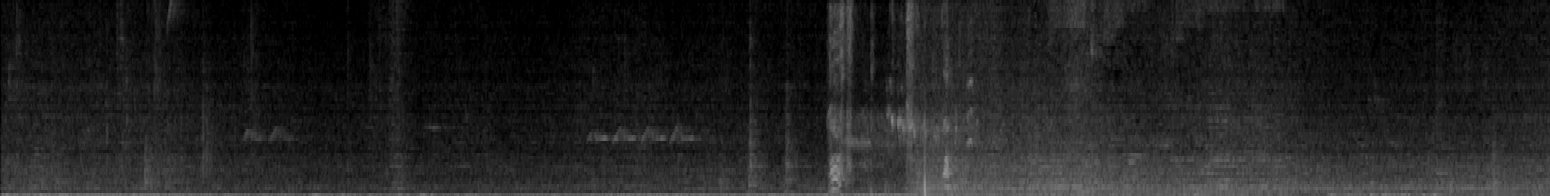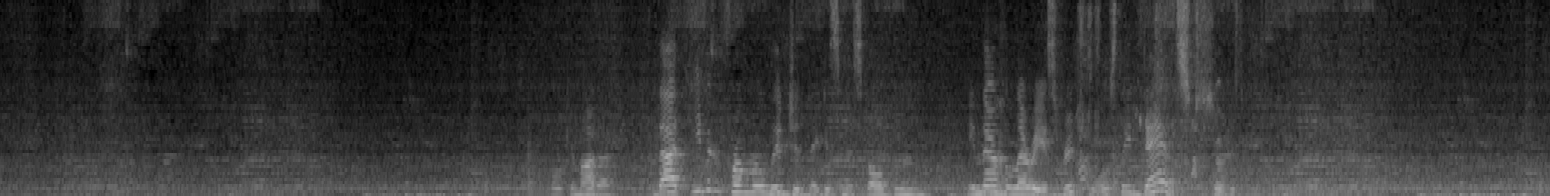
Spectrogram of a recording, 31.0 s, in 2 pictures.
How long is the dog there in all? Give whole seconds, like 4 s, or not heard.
3 s.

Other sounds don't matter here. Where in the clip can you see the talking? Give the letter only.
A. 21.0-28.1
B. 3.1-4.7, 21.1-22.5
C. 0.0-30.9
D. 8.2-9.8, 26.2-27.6
A.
